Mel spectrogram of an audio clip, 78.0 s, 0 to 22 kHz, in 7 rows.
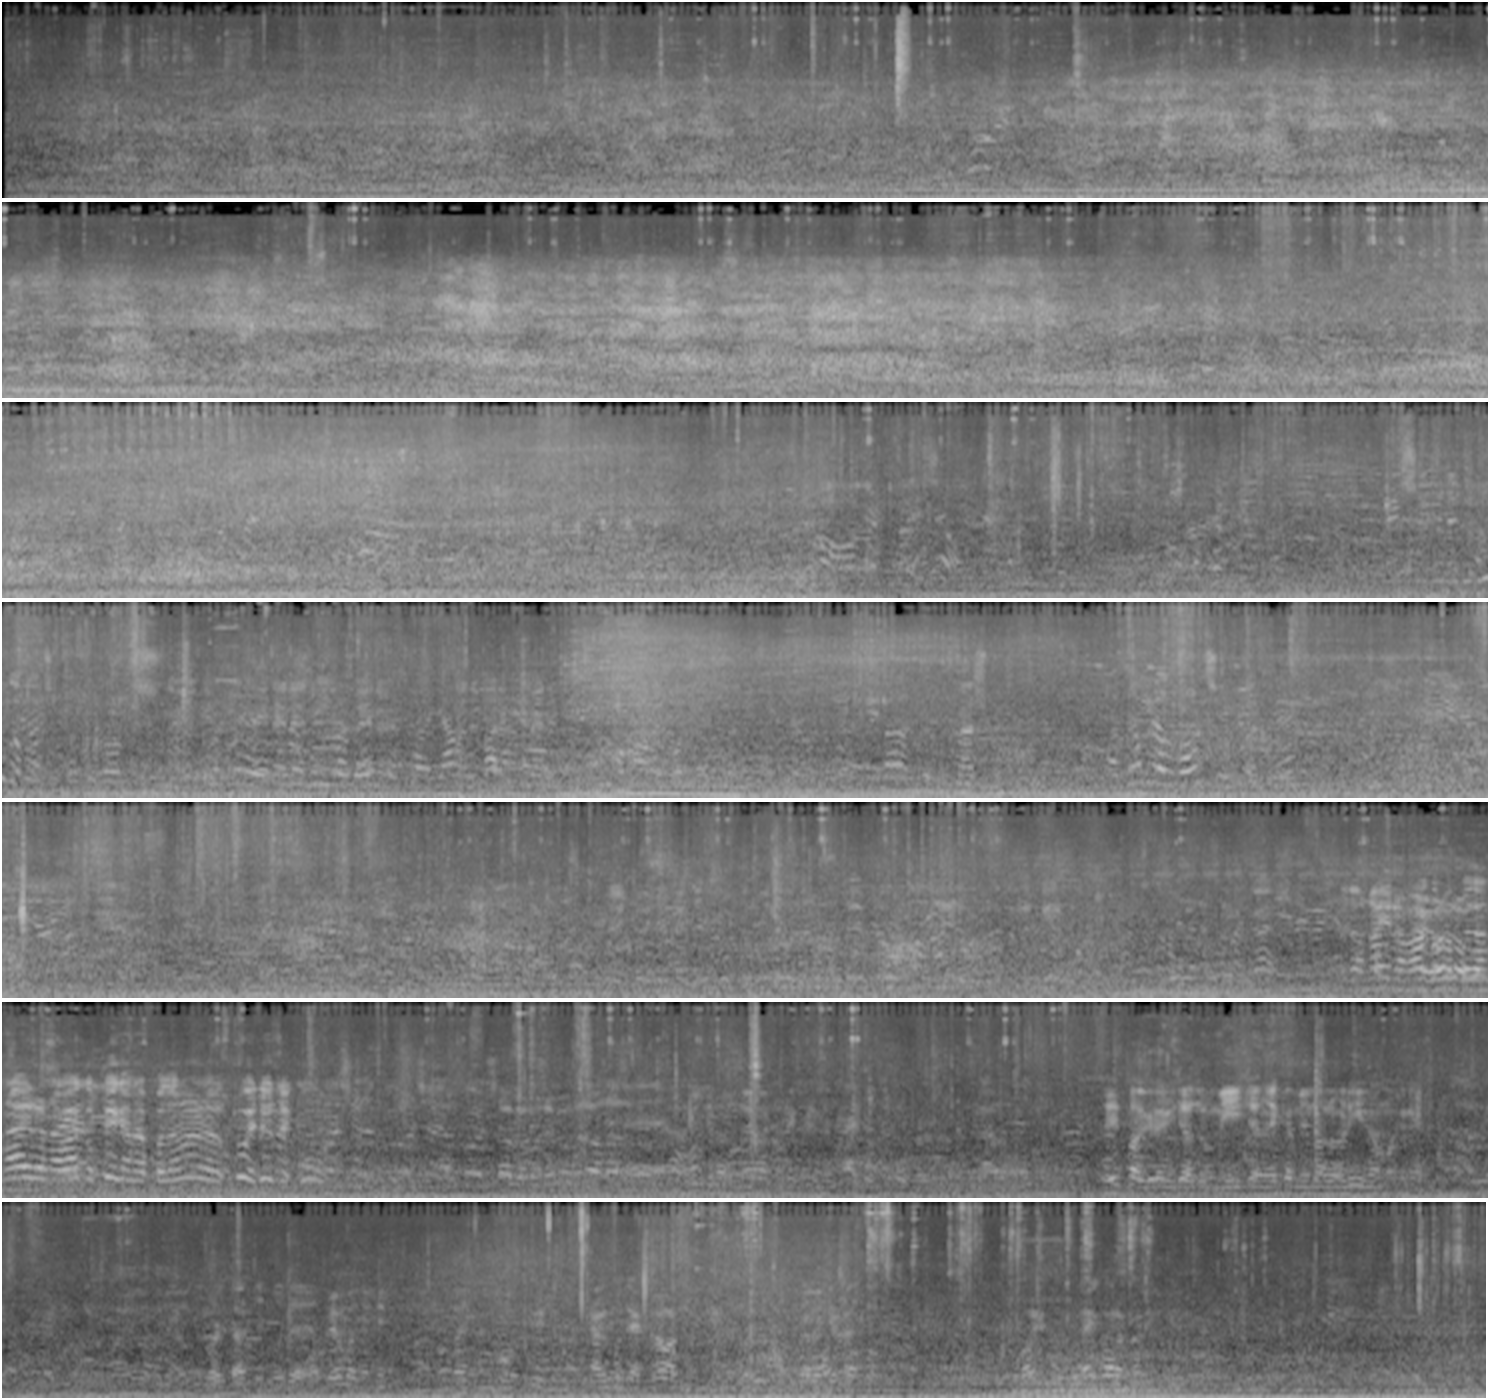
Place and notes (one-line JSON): {"title": "Island Hvar, helicopters above Stari Grad - low flight", "date": "1996-08-28 11:02:00", "description": "poeple in the street and cafes, crickets, helicopters", "latitude": "43.18", "longitude": "16.60", "altitude": "3", "timezone": "Europe/Zagreb"}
